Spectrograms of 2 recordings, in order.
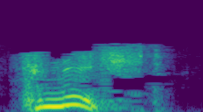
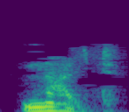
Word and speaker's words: knight: There are, as in Old English, no silent letters in Chaucer's language. You pronounce everything. Mariage, not marriage. Knicht, not knight.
